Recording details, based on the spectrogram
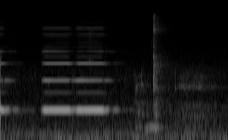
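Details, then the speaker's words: Repeated steady electronic alarm tones from a home pulse oximeter tested on an adult, triggered because his heart rate was below the set low heart rate alarm limit, then silenced; low heart rate alarm. "that's an example of an alarm because my heart rate event initially was lower than the heart rate low alarm was set on this machine"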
